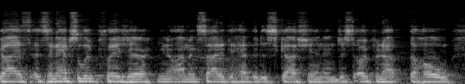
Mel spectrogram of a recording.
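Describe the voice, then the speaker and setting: With a New Zealand accent, a man speaks at a medium pitch and a fairly quick pace. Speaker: nutrition and health coach. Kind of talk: podcast interview.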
